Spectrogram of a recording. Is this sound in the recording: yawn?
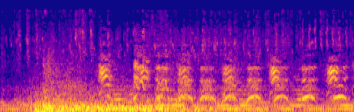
no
